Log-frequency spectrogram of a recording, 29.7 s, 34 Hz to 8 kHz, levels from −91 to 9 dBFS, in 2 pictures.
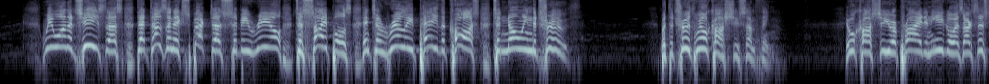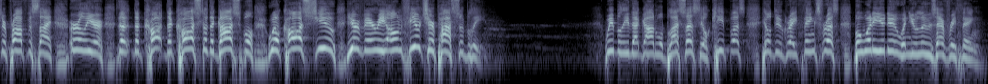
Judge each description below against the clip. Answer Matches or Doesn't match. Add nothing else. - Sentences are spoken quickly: Doesn't match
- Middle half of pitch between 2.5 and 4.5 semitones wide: Matches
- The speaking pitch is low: Doesn't match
